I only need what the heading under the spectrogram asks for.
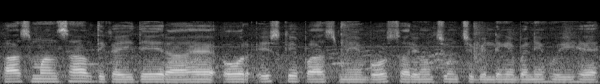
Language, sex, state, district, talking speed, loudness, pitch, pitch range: Hindi, male, Rajasthan, Bikaner, 180 wpm, -17 LUFS, 115 Hz, 115-130 Hz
